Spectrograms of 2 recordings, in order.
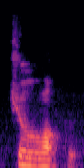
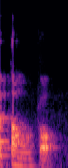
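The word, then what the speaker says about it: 中国: เขียน เนี่ย แหละ แต่ ญี่ปุ่น อ่าน ว่า ชูง ชูโกกุ อ่าน ตัว เดียว กัน นี่ แหละ ไอ้ 2 ตัว เนี้ย เรา อ่าน จีน ว่า ตง กก ตง กก แต่ ไป ญี่ปุ่น ตัว เดียว กัน เนี่ย เขา อ่าน ว่า ชูง ชูก อ่า ไม่ เหมือน กัน แต่ ความ หมาย มัน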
